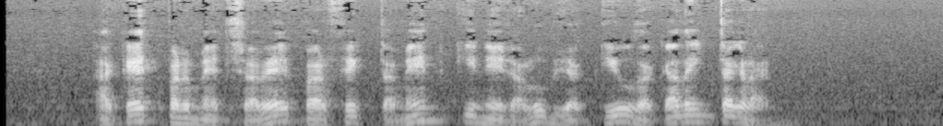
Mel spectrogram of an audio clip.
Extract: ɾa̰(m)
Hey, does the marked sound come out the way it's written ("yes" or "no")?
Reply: no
